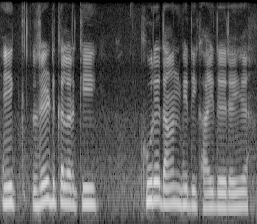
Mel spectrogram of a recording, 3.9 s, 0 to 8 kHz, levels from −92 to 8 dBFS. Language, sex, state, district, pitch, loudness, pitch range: Hindi, male, Arunachal Pradesh, Lower Dibang Valley, 175 Hz, -14 LUFS, 155-185 Hz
